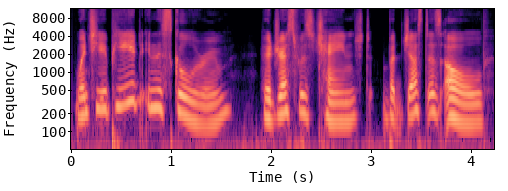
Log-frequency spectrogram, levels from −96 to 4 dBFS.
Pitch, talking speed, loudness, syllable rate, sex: 195 Hz, 200 wpm, -20 LUFS, 4.7 syllables/s, female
